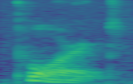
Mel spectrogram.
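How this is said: Said in an American accent, R pronounced. "From American to British"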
